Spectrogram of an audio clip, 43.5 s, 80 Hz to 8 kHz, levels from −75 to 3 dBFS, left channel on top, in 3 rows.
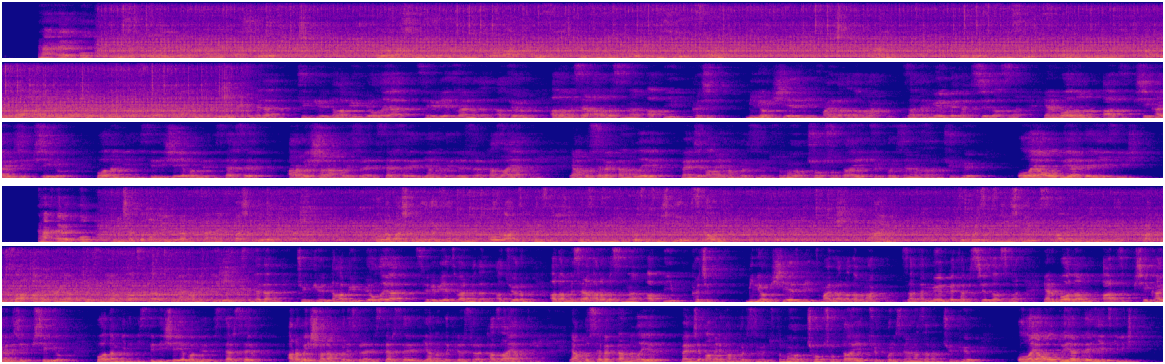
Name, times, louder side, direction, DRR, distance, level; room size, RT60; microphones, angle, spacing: voice 1, 0.4-3.9 4.7-9.1 10.8-11.2 11.9-23.4 23.8-32.2 32.6-37.3 37.5-41.2 41.7-43.1, right 2 dB, 35° right, -1 dB, 0.9 m, -31 dB
sound 1, 1.2-17.6, left 2 dB, 45° left, 0.7 m, -30 dB
voice 2, 7.9-10.3, right 2 dB, 15° right, -3 dB, 0.4 m, -40 dB
7.6 x 4.6 x 2.8 m, 1.0 s
head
